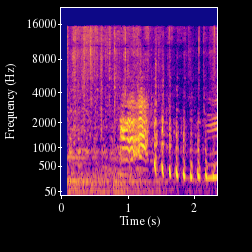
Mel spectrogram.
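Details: Hyena. A hyena calls with a brief rising and falling wail, then a rapid, chattering series of short notes that drop in pitch and trail into a steady tone. Background noise runs throughout.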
